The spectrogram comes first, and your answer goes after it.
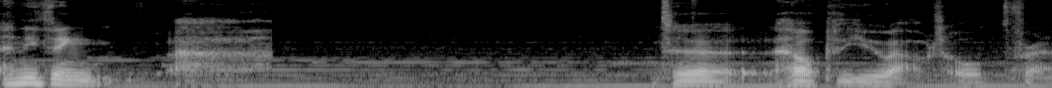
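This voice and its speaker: Over clear background music, a man in a put-on character voice speaks very slowly at a fairly low pitch, sounding strained, with very wide pitch swings and long, frequent pauses. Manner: pained, strained.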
